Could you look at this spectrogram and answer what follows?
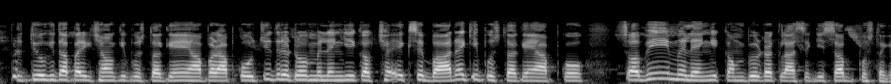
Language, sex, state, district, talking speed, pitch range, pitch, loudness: Hindi, male, Uttar Pradesh, Etah, 175 wpm, 180-205 Hz, 190 Hz, -16 LUFS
